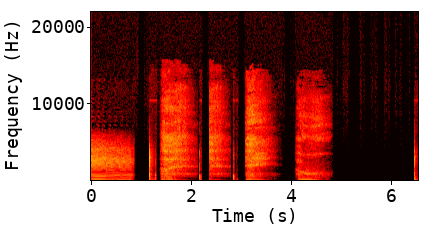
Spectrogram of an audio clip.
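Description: Background music cuts off just under a second in; then a cartoon voice gives three long sighs, each falling in pitch, with short clicks between them.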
